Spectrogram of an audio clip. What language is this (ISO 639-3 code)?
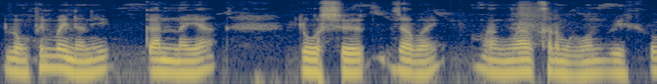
brx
